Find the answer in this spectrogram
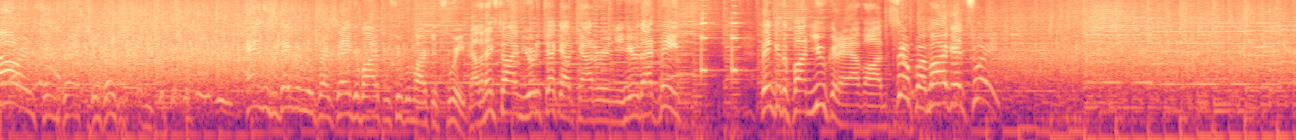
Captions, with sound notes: -Yes! -Congratulations. This is David Ruprecht saying good-bye for "Supermarket Sweep." Now, the next time you're at a checkout counter and you hear that beep... (beep beep) think of the fun you could have on... - "Supermarket Sweep"! (applause)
